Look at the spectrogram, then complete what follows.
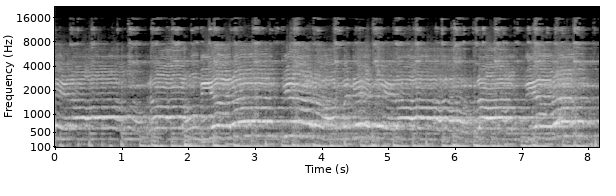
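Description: Marathi devotional kirtan singing by a lead voice and a chorus, with long drawn-out, gliding notes. Small brass tal hand cymbals clink in a steady rhythm under the singing.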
